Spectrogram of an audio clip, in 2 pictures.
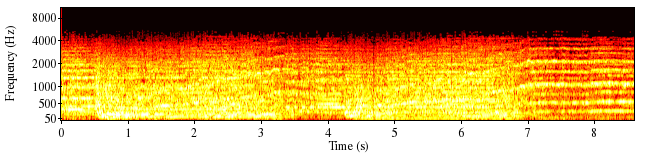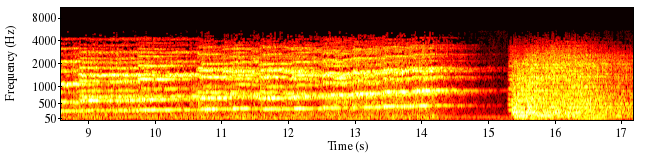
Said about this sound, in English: As far as Gideon Fell was concerned, that moment long ago when the bells rang out in Cagliostro Street was the true end of the case of the Hollow Man.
